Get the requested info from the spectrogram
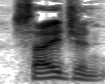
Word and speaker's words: Sagem: Who? Sagem. Yeah, Sagem. Is that how you pronounce that? – Yeah, they're very well-known radio manufacturer.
